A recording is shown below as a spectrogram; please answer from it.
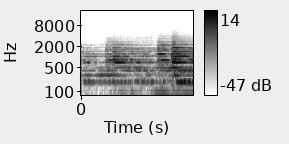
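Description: Bells struck several times, each stroke ringing on under the next and growing louder; they lead into music.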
